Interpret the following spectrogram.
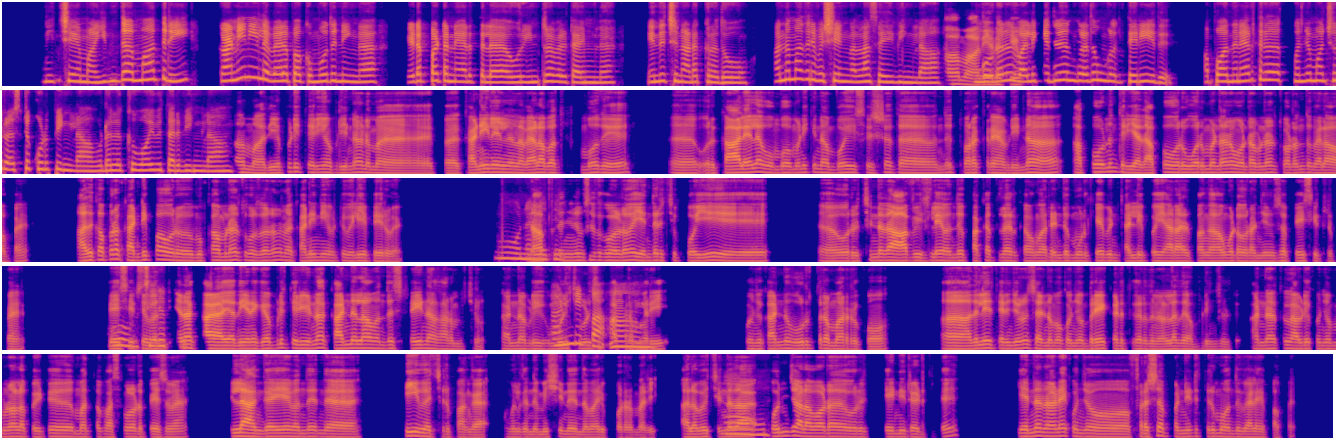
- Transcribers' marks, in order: in English: "சிஸ்டத்தை"; in English: "ஸ்ட்ரெயின்"; in English: "ஃப்ரெஷ்ஷப்"
- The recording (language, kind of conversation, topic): Tamil, podcast, உடல் உங்களுக்கு ஓய்வு சொல்லும்போது நீங்கள் அதை எப்படி கேட்கிறீர்கள்?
